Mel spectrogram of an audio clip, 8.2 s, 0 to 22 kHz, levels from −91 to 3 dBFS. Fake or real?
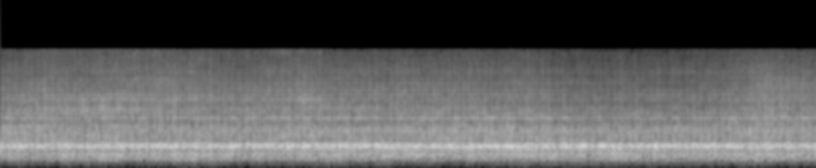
fake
